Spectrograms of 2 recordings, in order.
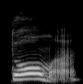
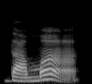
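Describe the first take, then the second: First: Дома stressed on the first syllable, DO-ma. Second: Дома stressed on the second syllable, da-MA; Betonung auf zweiter Silbe. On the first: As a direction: hit the DO of дома louder, letting -ma fall away. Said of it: "stress in a word is the only difference". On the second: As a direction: say дома with the weight on the final a. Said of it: "stress on the second syllable". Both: Shown as a demonstration.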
